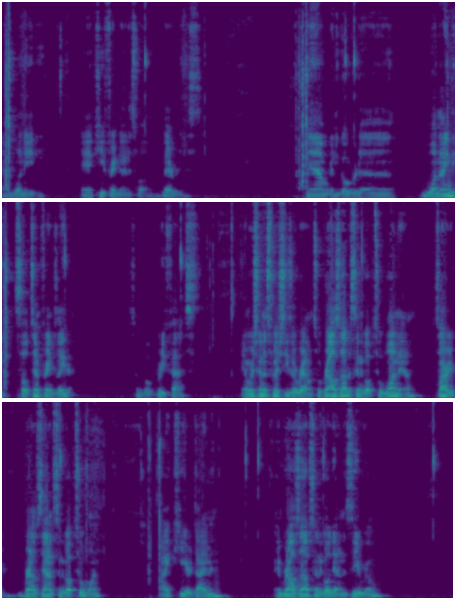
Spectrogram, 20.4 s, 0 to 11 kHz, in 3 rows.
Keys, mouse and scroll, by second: 1.9-3.9 drag, 7.6-9.6 drag, 12.1-14.1 drag, 15.7 i, 17.1-20.3 drag.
